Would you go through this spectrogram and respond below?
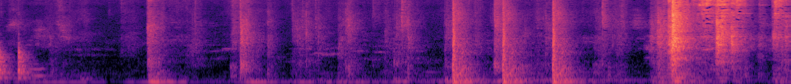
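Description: Someone knocks on a door in a run of dull, irregular thuds, some faint and some firm, with rustling and a voice now and then.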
